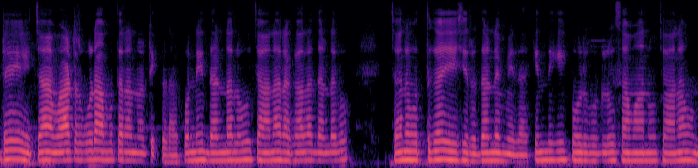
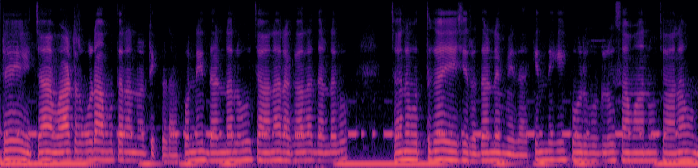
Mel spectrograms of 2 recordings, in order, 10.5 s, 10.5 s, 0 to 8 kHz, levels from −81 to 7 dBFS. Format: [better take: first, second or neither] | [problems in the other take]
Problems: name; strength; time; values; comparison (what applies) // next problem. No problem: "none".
first | background sound (Telephone); 3 dB below the speech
